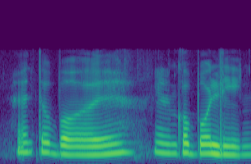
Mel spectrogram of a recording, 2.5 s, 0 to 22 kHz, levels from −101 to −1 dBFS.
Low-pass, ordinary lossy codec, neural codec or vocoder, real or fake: 7.2 kHz; none; none; real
